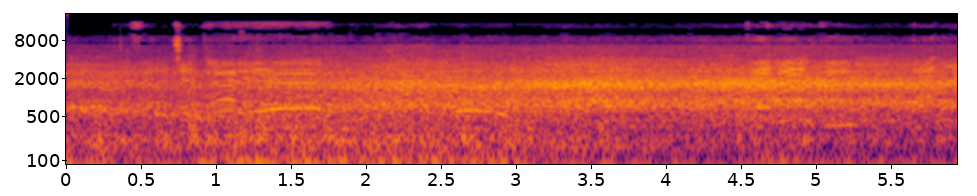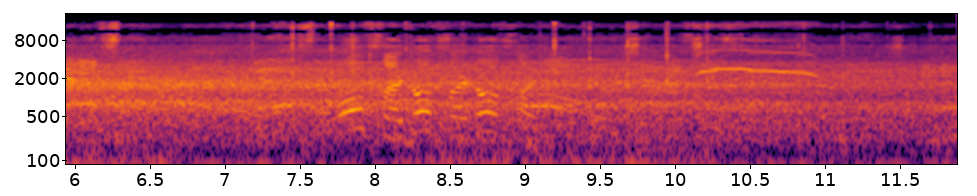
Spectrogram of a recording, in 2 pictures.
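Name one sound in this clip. Fans whistle sharply in the crowd.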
